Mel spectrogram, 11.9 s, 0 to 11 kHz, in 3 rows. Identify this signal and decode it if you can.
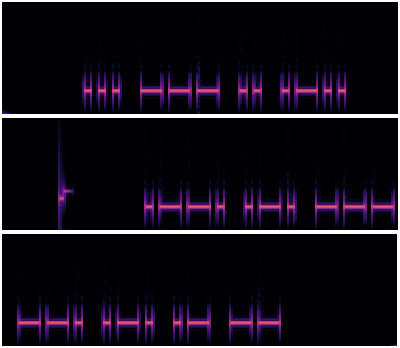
Morse code, heard as a keyed tone, about 17 wpm, 700 Hz. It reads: SOIL PROGRAM
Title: Sentences from Top 1500 Words - New Word Drill Alt - 17wpm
